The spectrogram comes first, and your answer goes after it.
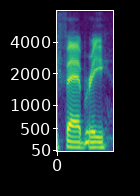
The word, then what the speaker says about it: Fabbri: to discuss the return of Jacob perrotta Robbie fabry I said it right this time uh ah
